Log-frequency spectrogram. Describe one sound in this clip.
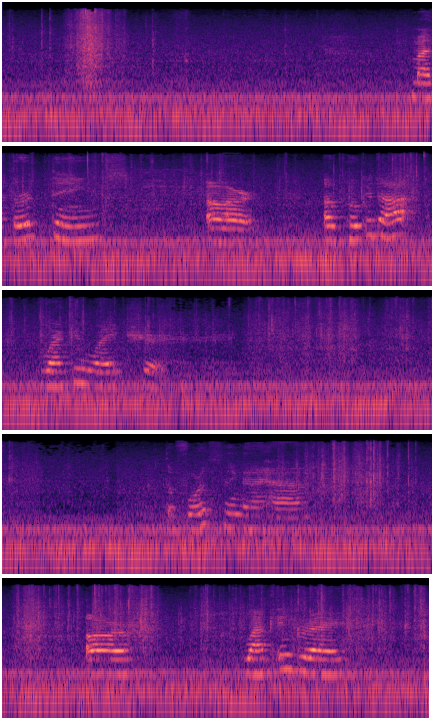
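Paper and plastic wrapping rustle as a girl unpacks a box.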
